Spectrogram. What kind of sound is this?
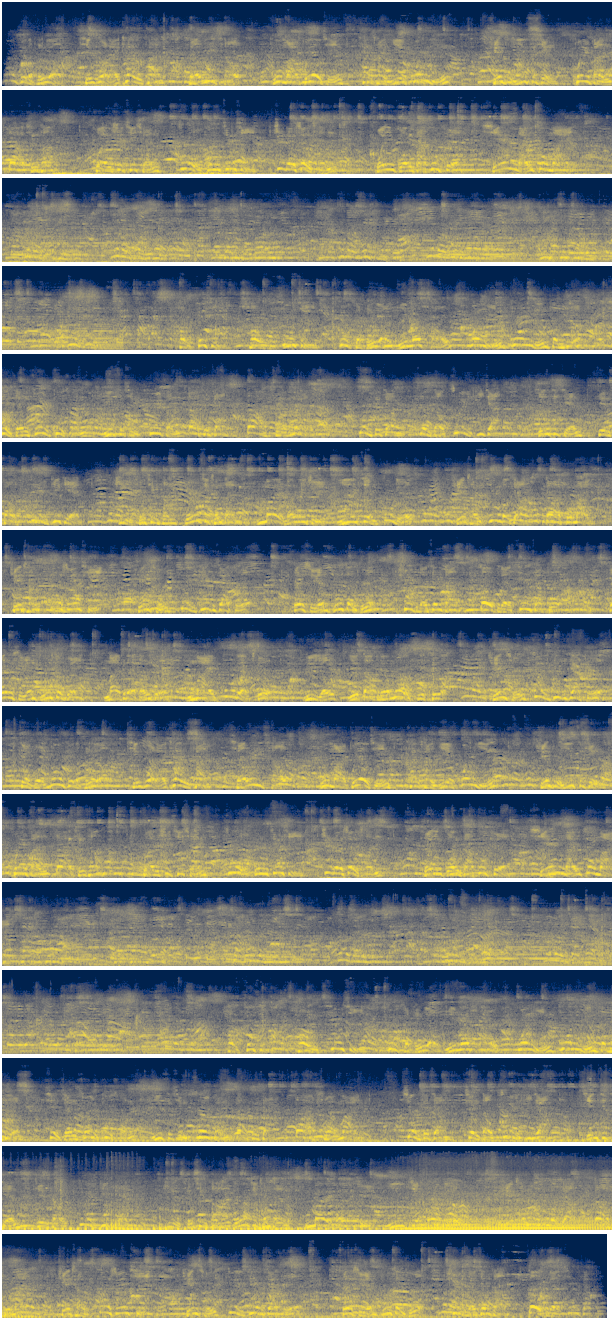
Mixture of megaphone loop sound in chinese street (Songpan)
